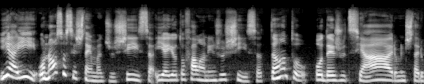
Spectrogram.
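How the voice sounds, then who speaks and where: A woman's fairly slow speech with very wide pitch swings. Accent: Recife. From Brazil, Northeast (Recife, Pernambuco). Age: 30s. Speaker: prosecutor. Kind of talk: podcast interview. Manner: explanatory, didactic.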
